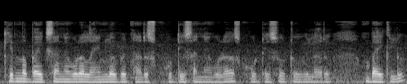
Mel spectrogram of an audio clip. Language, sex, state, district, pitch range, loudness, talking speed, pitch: Telugu, male, Andhra Pradesh, Sri Satya Sai, 120-125 Hz, -18 LUFS, 205 wpm, 120 Hz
